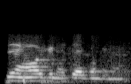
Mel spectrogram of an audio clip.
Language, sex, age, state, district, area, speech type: Tamil, male, 18-30, Tamil Nadu, Ariyalur, rural, conversation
